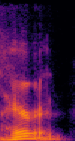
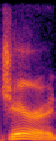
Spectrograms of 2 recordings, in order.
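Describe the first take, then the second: First: The name starts with an h sound. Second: The name starts with a j sound. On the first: "if you were a Mexican ... you would be called Herod" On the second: "named Jared"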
